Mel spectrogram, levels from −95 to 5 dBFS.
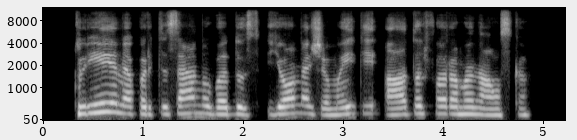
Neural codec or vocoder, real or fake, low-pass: codec, 44.1 kHz, 7.8 kbps, DAC; fake; 10.8 kHz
